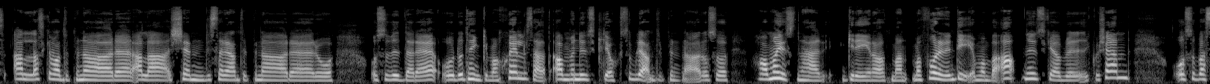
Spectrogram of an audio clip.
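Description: Four brief hitches break the flow of this speech clip: a sound is briefly held too long, with a slight buzz or dip, at 5.41, 5.67, 5.99 and 6.75 s, just after "man själv så här" and on either side of "jag också bli". Each is a short stall from a late packet. The jitter buffer ran dry, the receiver stretched the last sound by about 20, 20, 40 and 60 ms, then resumed where it left off, so nothing is lost.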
